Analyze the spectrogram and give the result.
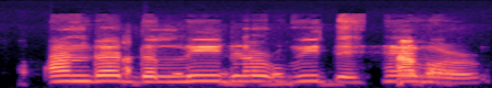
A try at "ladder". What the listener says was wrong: এটা ল্যাডার না তো, সরি লিডার না, ল্যাডার।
